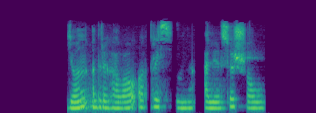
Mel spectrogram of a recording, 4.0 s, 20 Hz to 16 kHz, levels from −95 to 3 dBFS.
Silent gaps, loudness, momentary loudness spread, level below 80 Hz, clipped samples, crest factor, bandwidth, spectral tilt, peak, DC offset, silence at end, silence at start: 2.51-2.55 s; -22 LUFS; 7 LU; -60 dBFS; under 0.1%; 16 dB; 8.2 kHz; -4 dB/octave; -8 dBFS; under 0.1%; 0.65 s; 0.85 s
